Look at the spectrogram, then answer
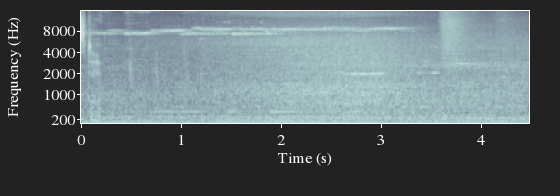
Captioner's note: brakes squeaking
